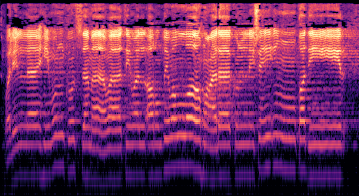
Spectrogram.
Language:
Arabic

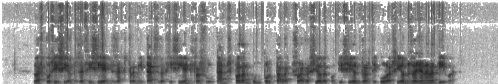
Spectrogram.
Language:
Catalan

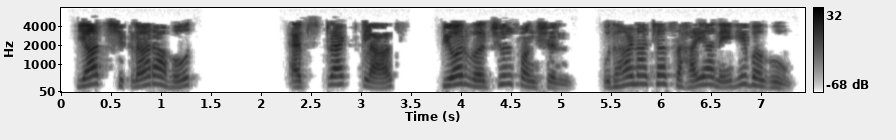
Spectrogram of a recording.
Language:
Marathi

